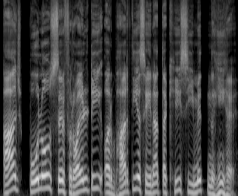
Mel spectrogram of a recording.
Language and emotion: Hindi, neutral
